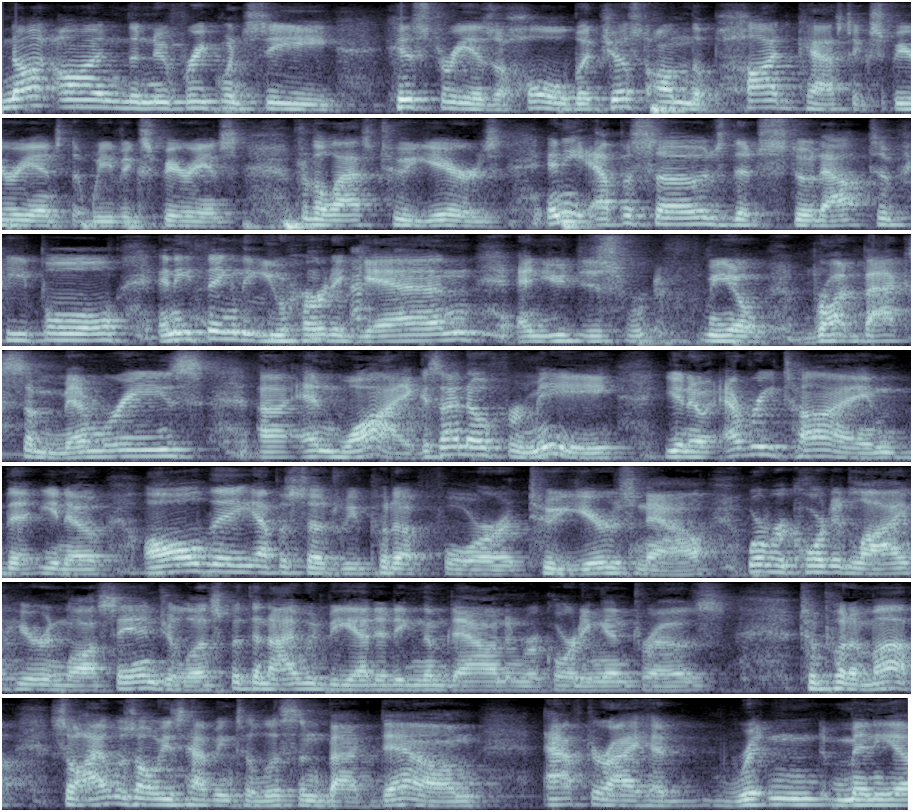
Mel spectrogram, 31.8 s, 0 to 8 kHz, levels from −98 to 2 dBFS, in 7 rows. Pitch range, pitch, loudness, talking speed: 130-165 Hz, 140 Hz, -18 LUFS, 200 wpm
